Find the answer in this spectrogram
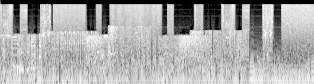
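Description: Experimental noise music: harsh crackling static, chopped into abrupt chunks that cut in and out several times a second, over a steady deep hum.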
